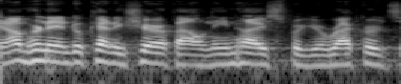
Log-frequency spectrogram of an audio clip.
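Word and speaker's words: Nienhuis: good evening I'm Hernando County Sheriff Al ninhaus for your records it's uh spelled n-i-e-n-h-u-i-s and it's pronounced Neen Heist and I have the fire chief with me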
